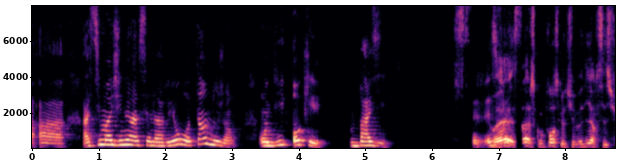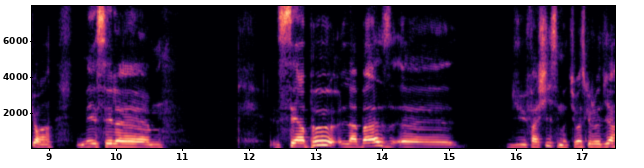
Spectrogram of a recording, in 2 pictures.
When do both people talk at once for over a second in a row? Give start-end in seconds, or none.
none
